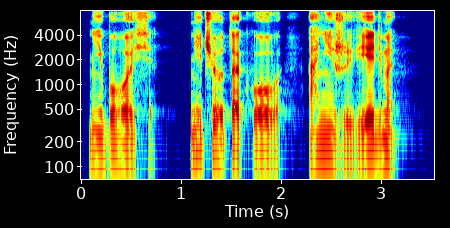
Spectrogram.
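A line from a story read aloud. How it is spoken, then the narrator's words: Quiet answer. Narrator (Russian): Гелька тихо ответил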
